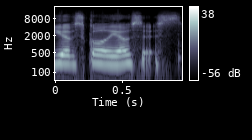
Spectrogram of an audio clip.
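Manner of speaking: ordinary delivery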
